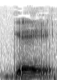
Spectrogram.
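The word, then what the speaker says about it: gay (γῆ): That's the accusative case of the noun gay, G long E, gay.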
